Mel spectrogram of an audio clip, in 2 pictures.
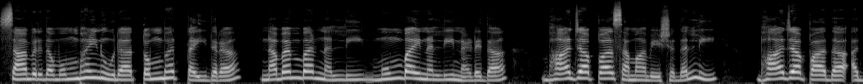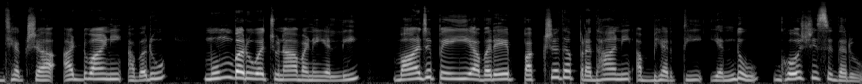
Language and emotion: Kannada, neutral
